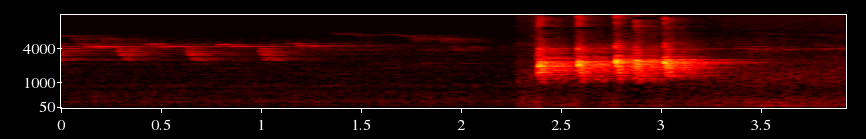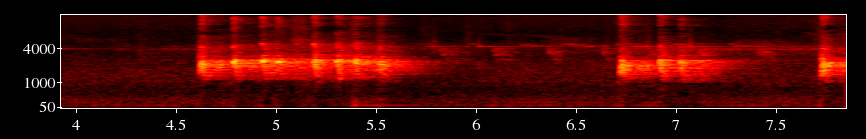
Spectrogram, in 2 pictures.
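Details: Common blackbird singing in the morning: loud, rich warbled phrases about two seconds long, separated by short pauses, over thin high twittering from other small birds in the background.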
